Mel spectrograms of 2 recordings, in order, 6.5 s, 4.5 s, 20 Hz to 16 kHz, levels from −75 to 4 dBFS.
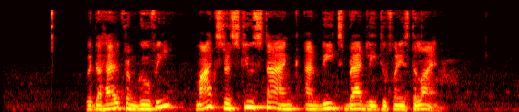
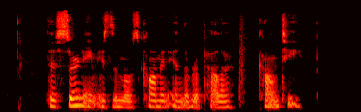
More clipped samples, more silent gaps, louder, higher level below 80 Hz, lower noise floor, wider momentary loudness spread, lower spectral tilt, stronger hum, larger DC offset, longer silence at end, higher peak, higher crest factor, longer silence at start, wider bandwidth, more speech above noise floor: neither; neither; first, -17 LUFS vs -30 LUFS; first, -52 dBFS vs -84 dBFS; second, -56 dBFS vs -69 dBFS; second, 13 LU vs 21 LU; first, -5 dB/octave vs -3 dB/octave; neither; neither; first, 1 s vs 0.75 s; first, -2 dBFS vs -12 dBFS; about the same, 16 dB vs 18 dB; first, 0.65 s vs 0.2 s; about the same, 11.5 kHz vs 11.5 kHz; about the same, 40 dB vs 39 dB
